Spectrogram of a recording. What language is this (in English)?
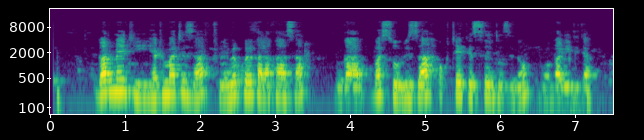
Ganda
